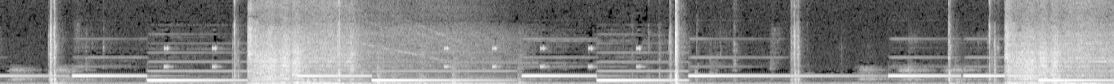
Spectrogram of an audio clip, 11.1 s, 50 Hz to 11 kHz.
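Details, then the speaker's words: 2000 Jaguar VP supercharged project car after a split fuel Y-pipe was suspected of killing both pumps: catches several times, each run surging briefly then dying within seconds, faults still showing. Engine stalls after starting. "Alright, it didn't want to stay running. Wonder why that is."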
